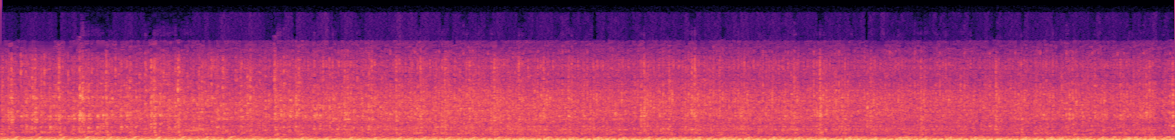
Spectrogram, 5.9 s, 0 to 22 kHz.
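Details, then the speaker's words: 1998-2000 Lexus LS400 1UZ-FE VVT-i V8 on a standalone harness, warmed up, injectors unplugged one by one: loud steady running with a slightly uneven beat, about four pulses a second, misfiring on each cut; every cylinder firing. "then i'm going to go around and i'm going to unplug each injector one by one you're going to hear the engine misfiring as i do that so that indicates that every single cylinder is firing exactly as it should"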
